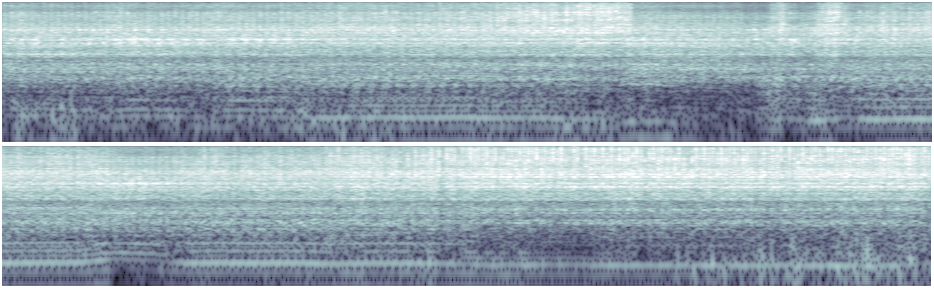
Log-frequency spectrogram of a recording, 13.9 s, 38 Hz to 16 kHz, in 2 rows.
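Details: 2014 BMW 116i F20 idling with a steady hiss and a loose, irregular chatter on top; BMW says this is normal and nothing is wrong, cause not pinned down.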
